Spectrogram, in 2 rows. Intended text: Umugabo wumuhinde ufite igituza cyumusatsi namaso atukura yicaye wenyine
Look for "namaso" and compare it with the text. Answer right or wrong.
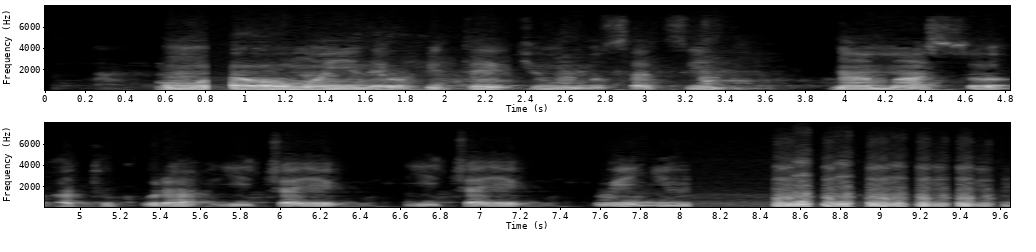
right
